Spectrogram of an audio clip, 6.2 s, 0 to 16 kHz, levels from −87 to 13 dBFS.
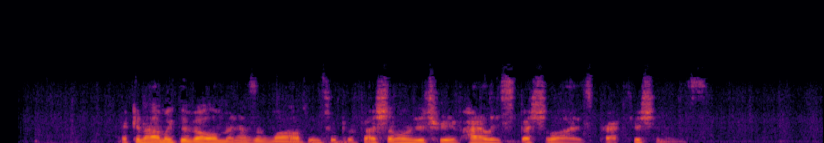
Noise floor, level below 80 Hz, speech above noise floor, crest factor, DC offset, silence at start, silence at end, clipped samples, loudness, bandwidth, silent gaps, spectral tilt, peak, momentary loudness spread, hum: -61 dBFS; -66 dBFS; 39 dB; 20 dB; under 0.1%; 0.9 s; 1.2 s; under 0.1%; -22 LUFS; 7.8 kHz; none; -6 dB/octave; -4 dBFS; 11 LU; none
